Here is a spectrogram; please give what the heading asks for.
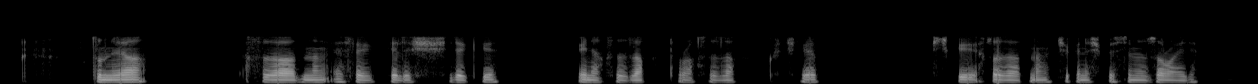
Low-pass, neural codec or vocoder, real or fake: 3.6 kHz; none; real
